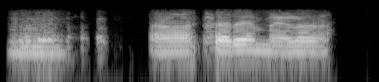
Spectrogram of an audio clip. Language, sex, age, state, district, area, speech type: Telugu, male, 18-30, Andhra Pradesh, Bapatla, rural, conversation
